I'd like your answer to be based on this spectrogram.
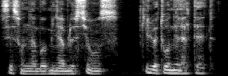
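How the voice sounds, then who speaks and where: A man's voice: on the low side, fairly even intonation, moderate pace, mellow, slightly rough. A man voicing Minnie, a fretful older wife. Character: anxious elderly woman, scientist's wife.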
